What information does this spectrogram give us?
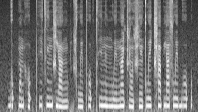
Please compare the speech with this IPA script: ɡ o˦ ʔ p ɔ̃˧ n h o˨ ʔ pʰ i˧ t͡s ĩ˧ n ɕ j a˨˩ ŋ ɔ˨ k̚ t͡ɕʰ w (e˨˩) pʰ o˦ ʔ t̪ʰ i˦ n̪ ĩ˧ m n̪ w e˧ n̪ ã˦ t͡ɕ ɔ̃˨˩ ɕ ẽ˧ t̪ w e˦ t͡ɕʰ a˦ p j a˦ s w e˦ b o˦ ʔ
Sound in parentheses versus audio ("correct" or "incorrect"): correct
